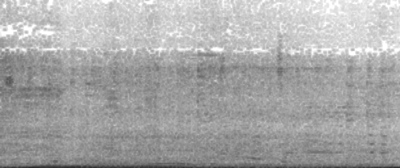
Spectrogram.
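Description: Car engine running with road noise, heard from inside the cabin while driving, as a steady low hum.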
